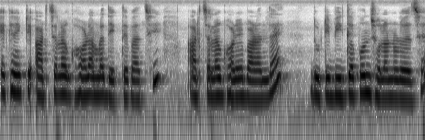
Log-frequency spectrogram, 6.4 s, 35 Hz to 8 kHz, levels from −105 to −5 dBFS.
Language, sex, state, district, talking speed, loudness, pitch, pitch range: Bengali, female, West Bengal, Jalpaiguri, 130 wpm, -15 LUFS, 195 Hz, 180-215 Hz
